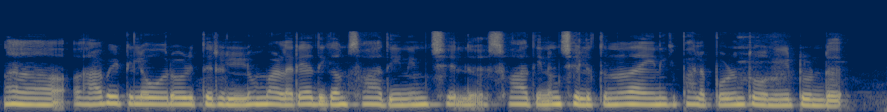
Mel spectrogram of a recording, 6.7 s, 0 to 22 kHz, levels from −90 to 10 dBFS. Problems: low volume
